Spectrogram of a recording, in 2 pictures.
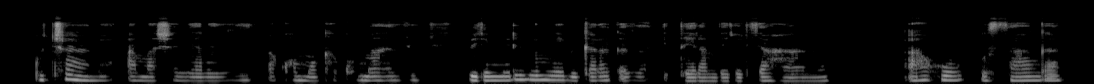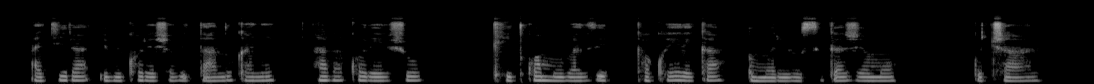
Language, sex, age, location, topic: Kinyarwanda, female, 18-24, Musanze, government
